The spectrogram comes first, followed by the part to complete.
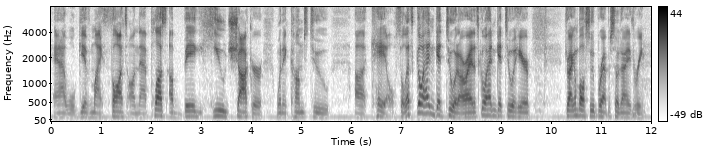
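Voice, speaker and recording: A man's voice: mid-range voice, lively intonation, moderate pace, a bit bright. A man hosting casual fan commentary on an anime episode preview, talking conversationally and stressing key words. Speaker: YouTube host reviewing an anime episode preview.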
